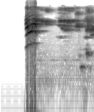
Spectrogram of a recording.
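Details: Olive-backed sunbird in ngekek panjang style: one sharp, high, buzzy burst of rapid notes lasting a fraction of a second, trailing into faint thin high twitters.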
